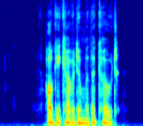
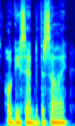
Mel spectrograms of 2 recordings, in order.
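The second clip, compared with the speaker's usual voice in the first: ordinary delivery, nothing marked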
